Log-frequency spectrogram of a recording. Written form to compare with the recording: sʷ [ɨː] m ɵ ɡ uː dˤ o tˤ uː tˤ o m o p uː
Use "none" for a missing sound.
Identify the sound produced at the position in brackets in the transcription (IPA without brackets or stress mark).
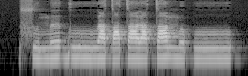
ɨ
